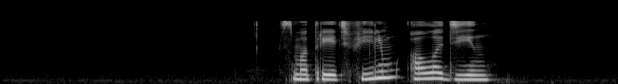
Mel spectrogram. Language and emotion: Russian, neutral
